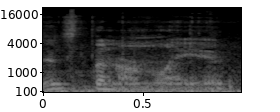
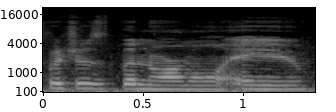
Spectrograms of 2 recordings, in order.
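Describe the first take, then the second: First: Low unvoiced whisper of the same words; whispered repeat, said to herself; whispered aside. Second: Said in the usual way. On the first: Real, not acted. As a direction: drop to a breathy whisper for "normal A U".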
